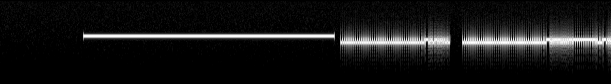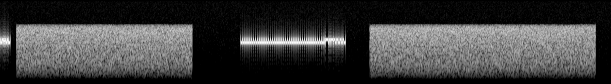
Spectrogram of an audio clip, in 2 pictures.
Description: Fax machine handshake, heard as a long tone, a warble and hiss.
